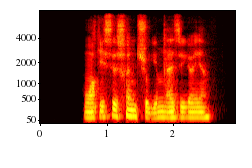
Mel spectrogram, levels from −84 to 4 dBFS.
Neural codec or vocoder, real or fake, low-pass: codec, 16 kHz, 0.8 kbps, ZipCodec; fake; 7.2 kHz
